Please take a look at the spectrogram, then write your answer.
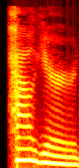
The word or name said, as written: halliard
